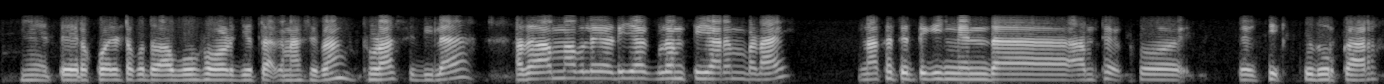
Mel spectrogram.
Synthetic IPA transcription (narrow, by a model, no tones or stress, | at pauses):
ɲɛʔt̪ɛɾɔkɔlɛʈakɔd̪ɔabɔɦɔɽd͡ʒət̪aʔkanas̬ɛbaŋt̪ʰuɽasid̪ila | ad̪ɔamːabɔlɛəɽijaɡulamt̪ijaɾɛmbaɽaj | nakʰət̪ɛt̪ɛɡiɲmɛnd̪aːmʈʰɛʔkʰɔc̚ | t̪ɛt͡ʃit̪̚kud̪uɾkaɾ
